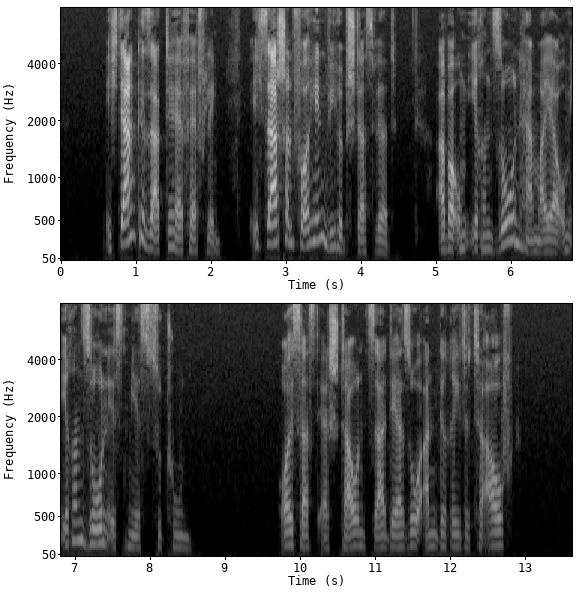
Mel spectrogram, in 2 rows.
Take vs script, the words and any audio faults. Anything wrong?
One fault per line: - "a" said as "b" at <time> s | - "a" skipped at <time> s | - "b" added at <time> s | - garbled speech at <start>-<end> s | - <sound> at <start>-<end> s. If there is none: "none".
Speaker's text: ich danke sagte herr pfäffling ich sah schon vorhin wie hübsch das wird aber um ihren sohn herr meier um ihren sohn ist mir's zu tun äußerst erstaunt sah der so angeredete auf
none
